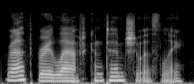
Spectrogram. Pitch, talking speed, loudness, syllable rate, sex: 165 Hz, 95 wpm, -18 LUFS, 5.1 syllables/s, female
